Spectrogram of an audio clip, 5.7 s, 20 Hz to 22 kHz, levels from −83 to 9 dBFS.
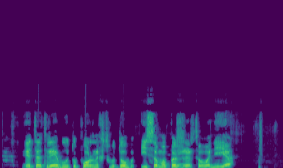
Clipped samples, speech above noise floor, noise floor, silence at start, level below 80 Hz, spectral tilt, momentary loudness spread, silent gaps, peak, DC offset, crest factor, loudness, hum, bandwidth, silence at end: under 0.1%; 28 dB; -43 dBFS; 0.5 s; -64 dBFS; -4.5 dB/octave; 7 LU; none; 0 dBFS; under 0.1%; 16 dB; -15 LUFS; none; 9.2 kHz; 0.45 s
